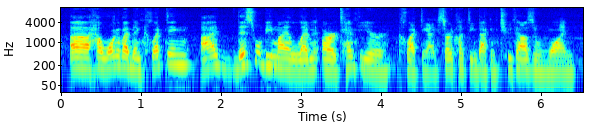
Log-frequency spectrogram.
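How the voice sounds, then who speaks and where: Using fairly even intonation, a man with an American accent speaks at a very fast pace. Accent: Philadelphia-area accent, noticed by a viewer. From Philadelphia area, Pennsylvania, US. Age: 20s. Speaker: movie collector and video blogger. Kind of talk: casual video message to viewers. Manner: halting, many fillers and restarts.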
